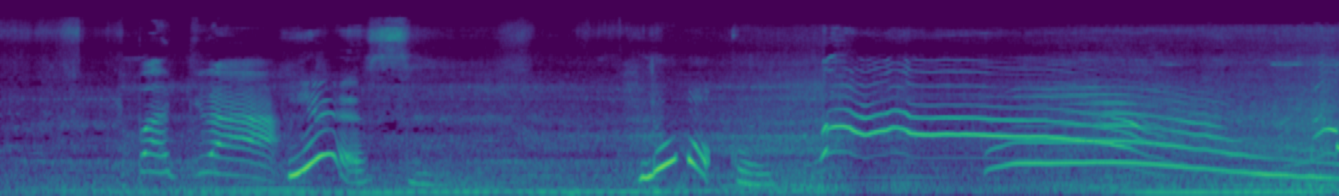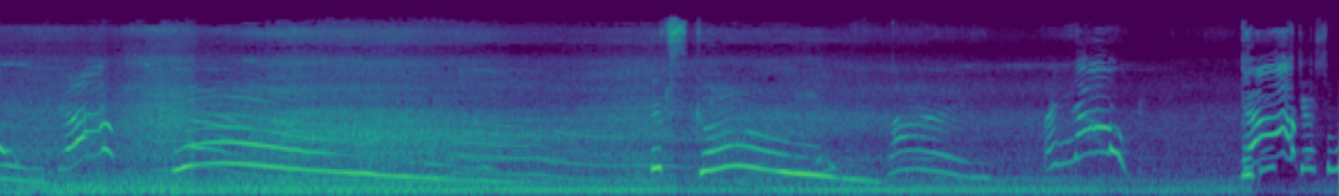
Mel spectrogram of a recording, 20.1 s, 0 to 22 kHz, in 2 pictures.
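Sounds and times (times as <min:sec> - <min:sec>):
child imitating a siren: 0:06.2 - 0:15.1.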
